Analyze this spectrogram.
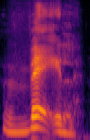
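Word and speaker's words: hval: If an H is followed by another consonant, it's silent. Otherwise, it will be pretty much impossible to pronounce. Think about it. Example, vale, which means whale.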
